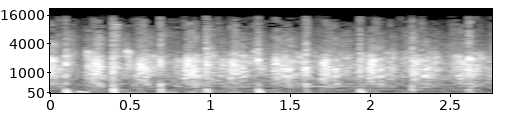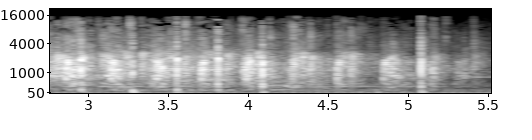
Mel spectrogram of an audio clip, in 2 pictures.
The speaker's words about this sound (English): And let's give a round of applause for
